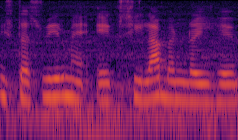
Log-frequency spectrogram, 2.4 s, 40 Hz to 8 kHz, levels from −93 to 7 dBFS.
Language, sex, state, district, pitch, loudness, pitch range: Hindi, female, Bihar, Bhagalpur, 185 Hz, -38 LUFS, 170-200 Hz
